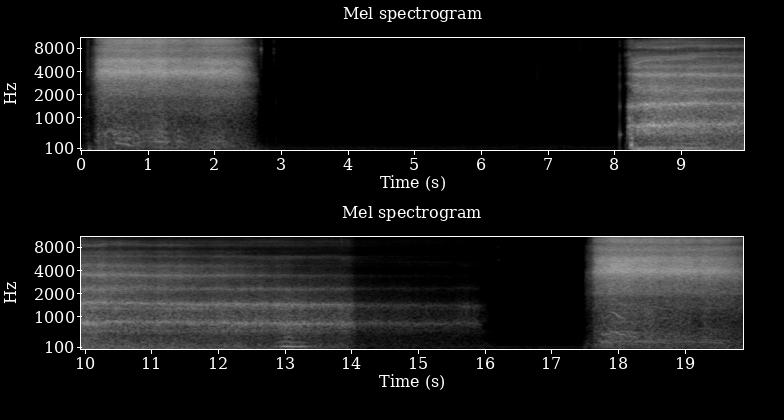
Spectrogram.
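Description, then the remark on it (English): A short breathy hiss, a pause of silence while the breath is held, then a long, steady, airy exhale let out slowly in a breathing exercise, fading over several seconds before another brief breath. Clear, with no talking. “And then slowly let that breath out. So it goes something like this.”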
